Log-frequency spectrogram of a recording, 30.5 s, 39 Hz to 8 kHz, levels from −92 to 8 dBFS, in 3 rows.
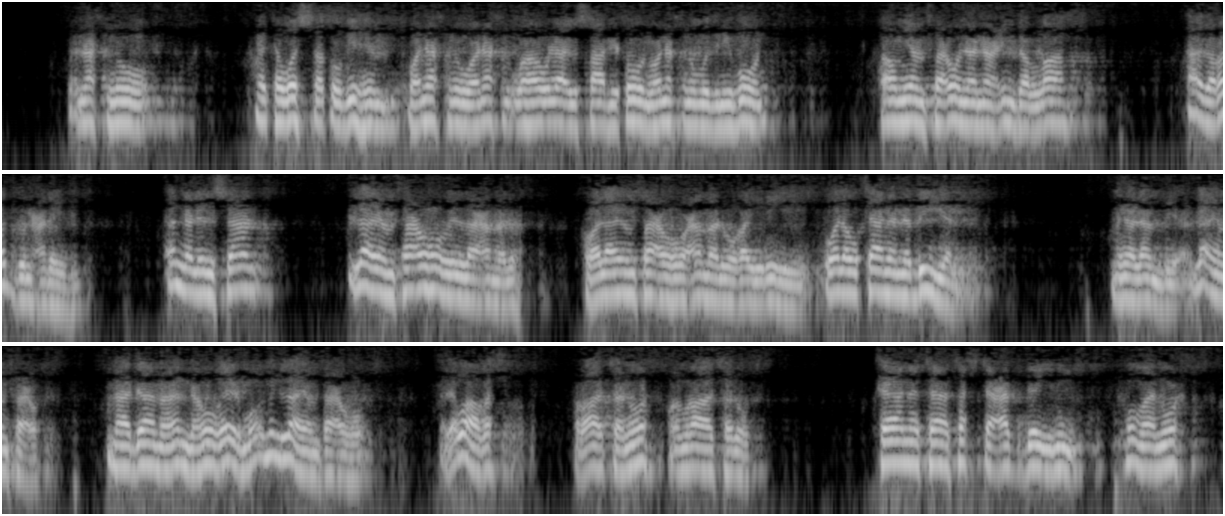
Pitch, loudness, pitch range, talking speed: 170 Hz, -19 LUFS, 155-180 Hz, 100 wpm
